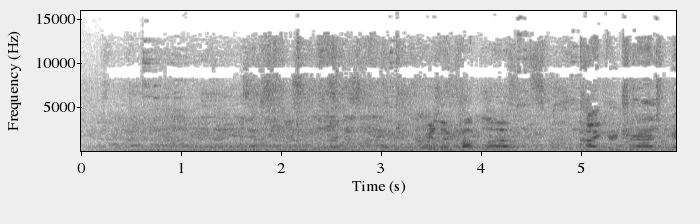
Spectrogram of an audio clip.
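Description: An elderly man talks cheerfully close to the microphone.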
